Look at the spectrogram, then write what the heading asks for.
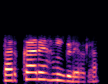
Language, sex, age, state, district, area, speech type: Kannada, female, 18-30, Karnataka, Bellary, urban, conversation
